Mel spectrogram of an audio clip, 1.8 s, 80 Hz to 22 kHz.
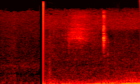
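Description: A 2019 Kia Optima Turbo midsize sedan cuts in abruptly from quiet to a close, loud engine rumble as it drives off, with a deep steady low-end drone and brief higher ticks.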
